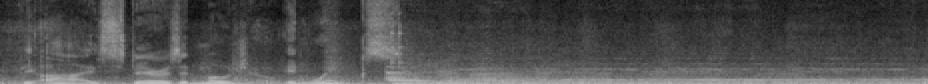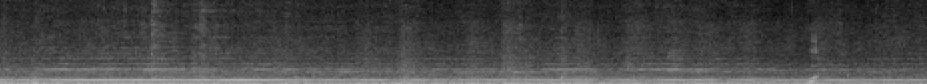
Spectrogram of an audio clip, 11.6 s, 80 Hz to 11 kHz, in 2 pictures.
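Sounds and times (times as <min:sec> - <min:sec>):
speech: 0:00.1 - 0:03.2
train rumbling through a tunnel: 0:00.2 - 0:11.4
faint sustained whine from the train: 0:02.4 - 0:10.7.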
